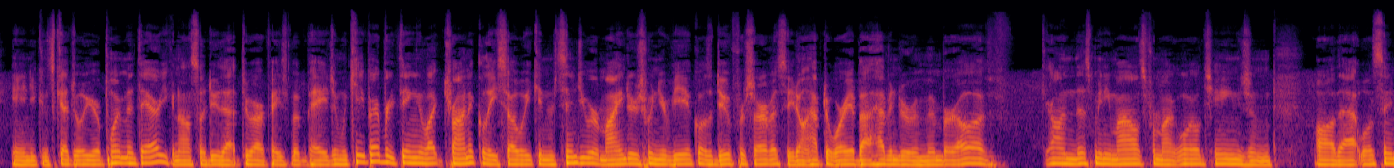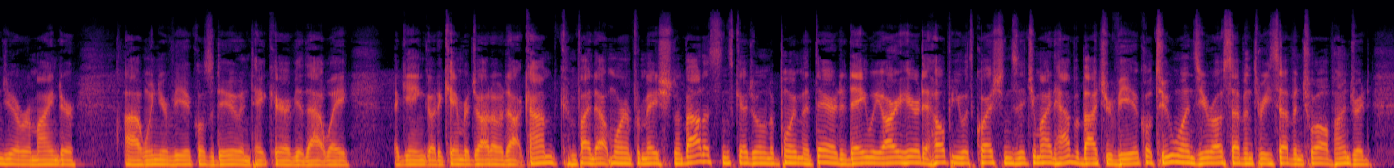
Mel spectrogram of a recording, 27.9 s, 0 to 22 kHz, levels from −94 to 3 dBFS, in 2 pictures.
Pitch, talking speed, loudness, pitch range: 110 Hz, 250 wpm, -23 LUFS, 100-125 Hz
